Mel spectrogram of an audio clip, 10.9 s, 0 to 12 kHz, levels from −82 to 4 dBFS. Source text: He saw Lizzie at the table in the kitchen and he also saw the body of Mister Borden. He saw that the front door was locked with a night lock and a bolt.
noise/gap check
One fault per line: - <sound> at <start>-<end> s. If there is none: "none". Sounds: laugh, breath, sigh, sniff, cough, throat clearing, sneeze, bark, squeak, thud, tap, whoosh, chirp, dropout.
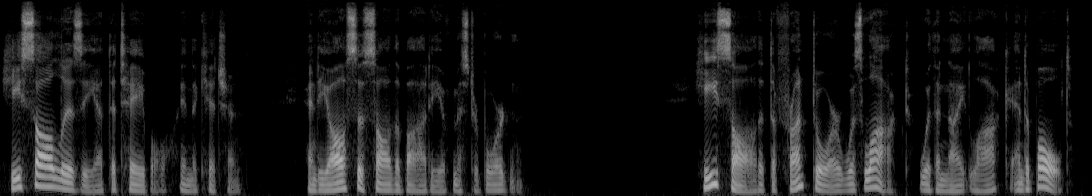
none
